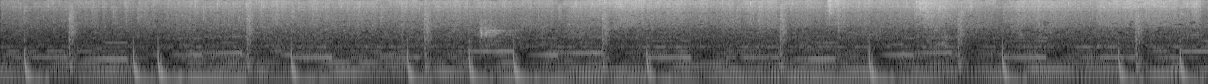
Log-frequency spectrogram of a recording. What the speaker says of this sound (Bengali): তারপর আমি এর মধ্যে দিয়ে দেবো পেস্ট করে রাখা পেঁয়াজ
